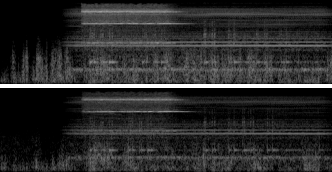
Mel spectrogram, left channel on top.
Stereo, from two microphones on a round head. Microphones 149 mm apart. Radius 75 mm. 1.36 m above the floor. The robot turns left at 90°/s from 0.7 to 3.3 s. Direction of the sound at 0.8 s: 40° left (ahead or behind).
